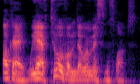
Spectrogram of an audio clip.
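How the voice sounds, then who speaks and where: A man's voice: fairly low pitch, fast, husky. Middle-aged man showing off finds. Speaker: host of a movie collecting show. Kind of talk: casual unboxing show-and-tell.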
